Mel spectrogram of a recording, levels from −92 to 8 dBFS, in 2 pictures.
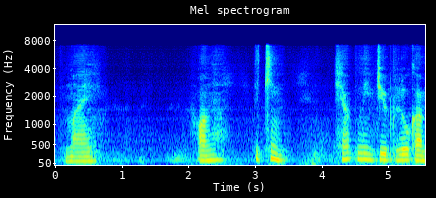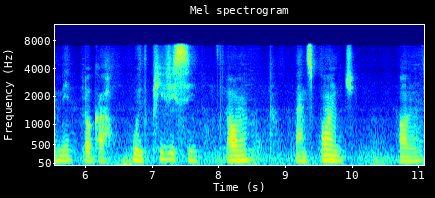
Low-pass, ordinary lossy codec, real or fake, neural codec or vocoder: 7.2 kHz; AAC, 64 kbps; fake; codec, 16 kHz, 0.3 kbps, FocalCodec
